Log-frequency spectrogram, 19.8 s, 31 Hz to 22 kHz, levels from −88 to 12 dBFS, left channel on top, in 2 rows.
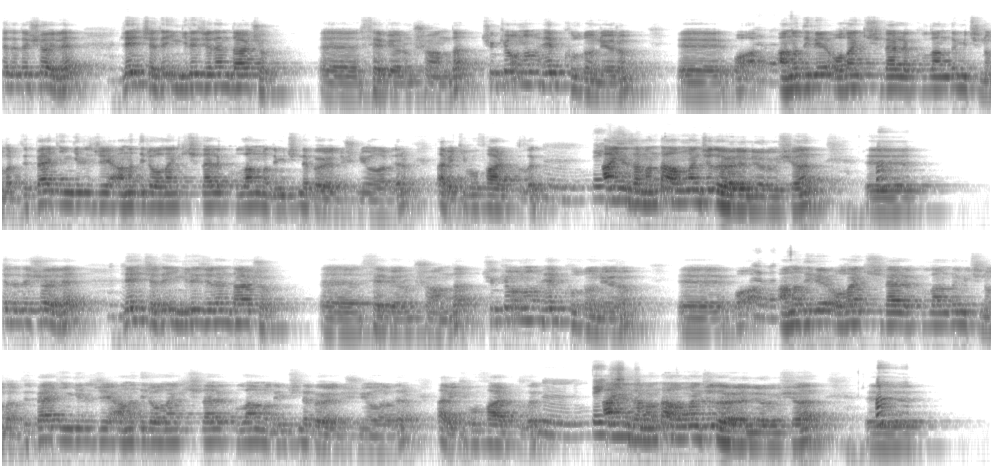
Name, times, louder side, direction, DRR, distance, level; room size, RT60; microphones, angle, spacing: voice 1, 0.0-2.6 3.2-6.3 6.7-14.0 14.2-15.2 15.9-19.0, left 3 dB, 75° left, 2 dB, 0.9 m, -28 dB
voice 2, 15.3-15.9 18.6-19.0, right 5 dB, 45° right, 9 dB, 0.4 m, -32 dB
6.6 x 2.9 x 2.8 m, 0.77 s
head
